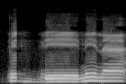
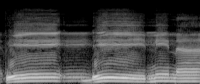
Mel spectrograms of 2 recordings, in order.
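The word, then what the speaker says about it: فِي دِينِنَا: Bila pian pakai tasdid fid dinina, nah itu salah sudah. Jadi nang bujurnya itu fi dinina.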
